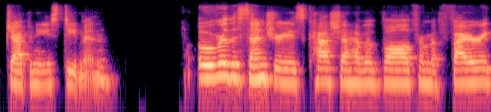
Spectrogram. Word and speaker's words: Kasha: Yes, not Kesha. Oh. Kasha is what I'm going to pronounce it as to create a difference.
